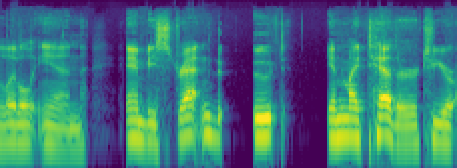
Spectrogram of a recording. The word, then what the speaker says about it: oot: Yeah, but I mean, the things that he's saying, oot is just out.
